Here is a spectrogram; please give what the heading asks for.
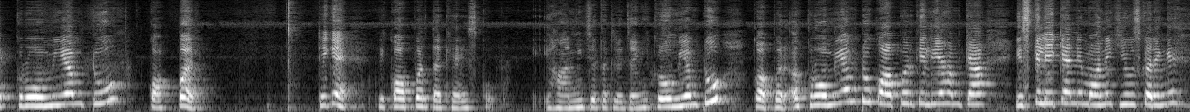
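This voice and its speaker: A woman teaching a chemistry lecture, repeating mnemonics and quizzing the listener. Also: sits high. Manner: repeats and quizzes the listener, slow deliberate spelling-out.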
